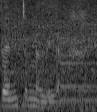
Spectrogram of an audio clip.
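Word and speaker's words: Ventimiglia: ভেন্টিমিগলিয়া, আমরা ভেন্টিমিগলিয়া বলছি, তো জিটা সাইলেন্ট হবে, ওটা হবে ভেন্টিমিগলিয়া স্টেশন।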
